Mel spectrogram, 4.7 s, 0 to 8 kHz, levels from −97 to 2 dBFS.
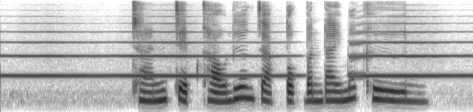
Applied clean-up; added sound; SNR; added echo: none; Trumpet; 5 dB; none.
